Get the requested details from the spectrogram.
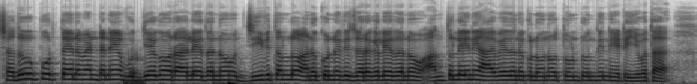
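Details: Adult news narrator; Typical speech.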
